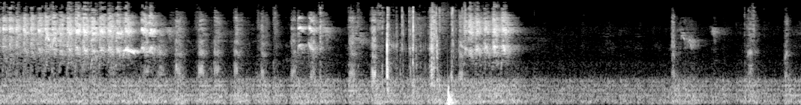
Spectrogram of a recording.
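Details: Sparrow pair calling to each other: dense bursts of high chirps and rapid clicks for five seconds, then quieter scattered chirps.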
